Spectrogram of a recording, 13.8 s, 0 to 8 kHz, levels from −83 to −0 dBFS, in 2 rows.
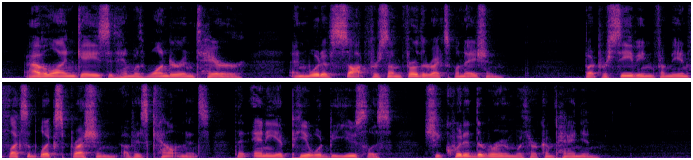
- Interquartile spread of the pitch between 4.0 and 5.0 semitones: Yes, average, 4.7 semitones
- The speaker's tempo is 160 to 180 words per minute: Yes, average, 165 wpm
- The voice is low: Yes, low, 100 Hz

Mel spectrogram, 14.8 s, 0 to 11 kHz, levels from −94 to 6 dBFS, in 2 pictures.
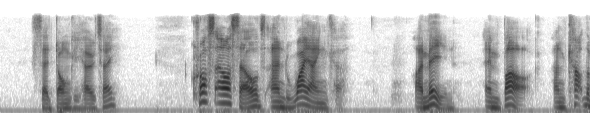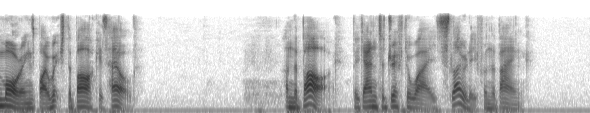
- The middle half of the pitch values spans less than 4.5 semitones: No, average, 4.9 semitones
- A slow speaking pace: Yes, slow, 130 wpm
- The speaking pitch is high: No, low, 105 Hz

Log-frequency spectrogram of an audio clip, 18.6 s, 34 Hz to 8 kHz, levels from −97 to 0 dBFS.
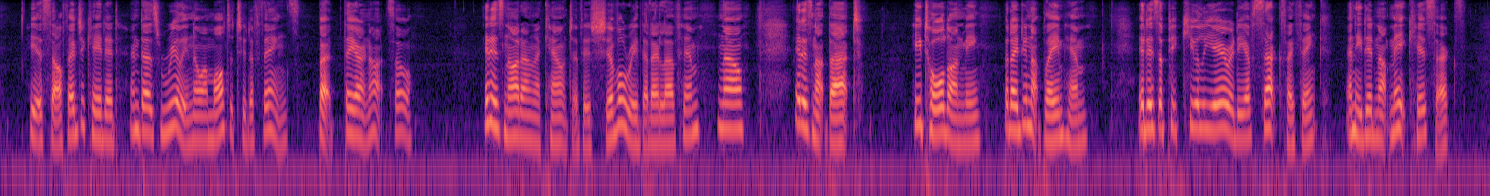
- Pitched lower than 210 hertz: Yes, medium, 185 Hz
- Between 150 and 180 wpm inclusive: No, average, 190 wpm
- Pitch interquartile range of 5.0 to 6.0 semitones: Yes, average, 5.3 semitones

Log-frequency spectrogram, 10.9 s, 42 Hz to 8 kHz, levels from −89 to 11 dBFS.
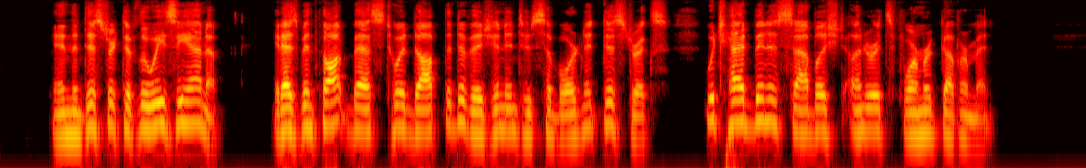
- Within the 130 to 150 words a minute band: Yes, average, 140 wpm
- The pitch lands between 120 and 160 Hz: Yes, medium, 140 Hz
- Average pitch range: Yes, average, 3.6 semitones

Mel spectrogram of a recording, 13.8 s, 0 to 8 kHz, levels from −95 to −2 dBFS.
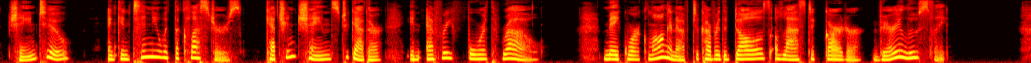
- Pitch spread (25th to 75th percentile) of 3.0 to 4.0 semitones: No, average, 4.5 semitones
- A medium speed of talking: No, slow, 115 wpm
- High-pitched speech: Yes, high, 205 Hz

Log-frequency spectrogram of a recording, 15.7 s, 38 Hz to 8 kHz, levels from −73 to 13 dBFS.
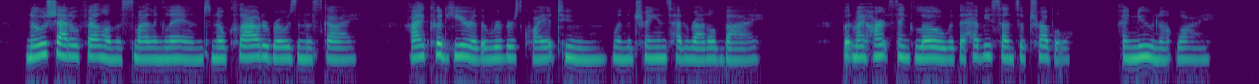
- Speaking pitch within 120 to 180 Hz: No, high, 195 Hz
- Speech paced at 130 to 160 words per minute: Yes, average, 155 wpm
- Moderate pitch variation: No, narrow, 1.6 semitones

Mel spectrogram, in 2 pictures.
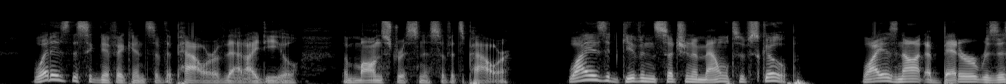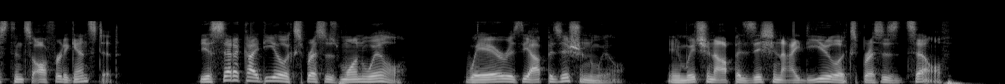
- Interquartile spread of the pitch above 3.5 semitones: Yes, average, 4.6 semitones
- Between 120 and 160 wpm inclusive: Yes, average, 155 wpm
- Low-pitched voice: Yes, low, 115 Hz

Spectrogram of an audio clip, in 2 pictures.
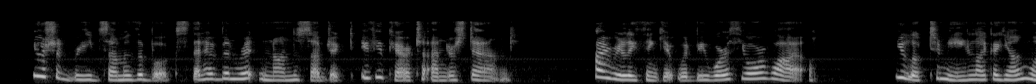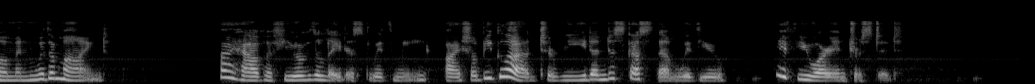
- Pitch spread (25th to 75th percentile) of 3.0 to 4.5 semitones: No, average, 5.0 semitones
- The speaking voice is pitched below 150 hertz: No, high, 210 Hz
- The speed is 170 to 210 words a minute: Yes, average, 180 wpm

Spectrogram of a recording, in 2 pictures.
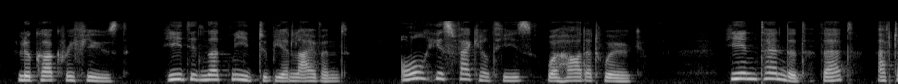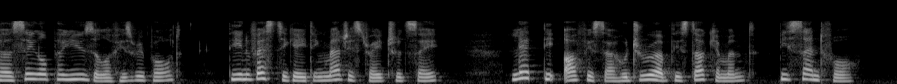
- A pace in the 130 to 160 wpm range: Yes, average, 140 wpm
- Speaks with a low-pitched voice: No, high, 190 Hz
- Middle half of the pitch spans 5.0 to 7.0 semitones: Yes, average, 5.3 semitones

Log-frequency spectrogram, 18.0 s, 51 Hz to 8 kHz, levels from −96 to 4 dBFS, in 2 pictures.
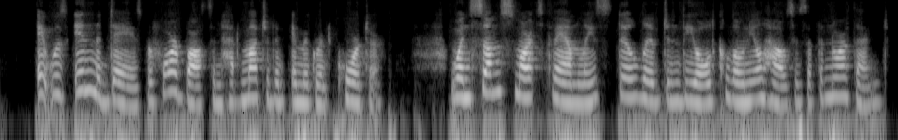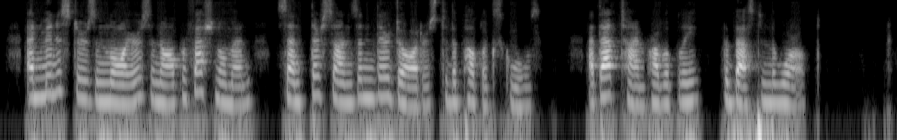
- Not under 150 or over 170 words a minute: No, average, 185 wpm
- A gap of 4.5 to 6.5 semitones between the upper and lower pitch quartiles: No, average, 3.5 semitones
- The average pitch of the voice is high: Yes, high, 205 Hz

